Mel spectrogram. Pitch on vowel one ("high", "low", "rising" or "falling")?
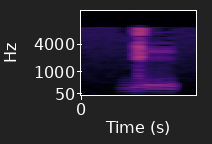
low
